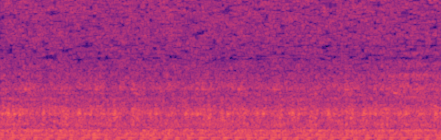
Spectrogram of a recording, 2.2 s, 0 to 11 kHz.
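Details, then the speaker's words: 2000 Jeep Wrangler 4.0 with budget electric cooling fan replacing a failed fan clutch that caused overheating, idling with temperature holding around 210: smooth even fan rush over steady idle, no rubbing or wobble; fan working normally. "it'll actually drop with that fan so it won't stay on all the time that thing's moving enough air where it will drop down and the fan will kick off"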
